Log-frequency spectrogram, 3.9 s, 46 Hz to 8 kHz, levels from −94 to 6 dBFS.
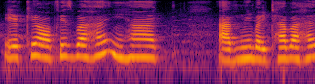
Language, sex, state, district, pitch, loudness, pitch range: Bhojpuri, female, Uttar Pradesh, Ghazipur, 235 Hz, -17 LUFS, 220-255 Hz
